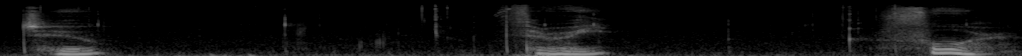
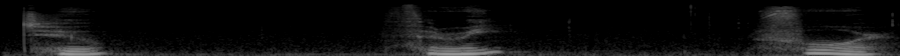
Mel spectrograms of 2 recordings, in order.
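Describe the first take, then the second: No difference in how they are said.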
